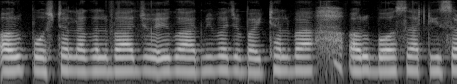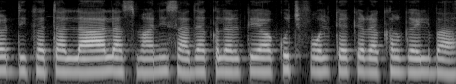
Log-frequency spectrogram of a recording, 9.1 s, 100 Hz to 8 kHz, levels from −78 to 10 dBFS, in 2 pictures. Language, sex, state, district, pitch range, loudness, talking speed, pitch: Bhojpuri, female, Uttar Pradesh, Ghazipur, 195-205 Hz, -18 LUFS, 185 wpm, 200 Hz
